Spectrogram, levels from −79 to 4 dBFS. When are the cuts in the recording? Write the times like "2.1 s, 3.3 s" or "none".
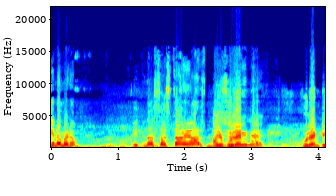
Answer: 2.3 s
